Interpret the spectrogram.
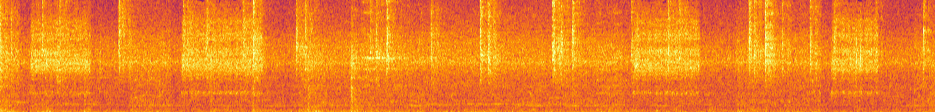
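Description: Electric commuter train rolling slowly over station pointwork, with a steady running noise and scattered clicks as the wheels cross rail joints and points.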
